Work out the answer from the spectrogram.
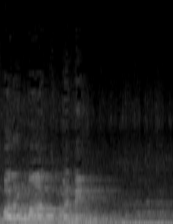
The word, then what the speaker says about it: परमात्मने: करताना एवढं लक्षात ठेवायचं परमात्मने प मध्ये पण अकार जोडलेला आहे तो सोडायचा नाही परमात्मने म्हणलं तर इथं र अर्धा झाला आणि अकार सुटला तर हे उच्चारण अशुद्ध झालं म्हणजे आत्तापर्यंत आपण जे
